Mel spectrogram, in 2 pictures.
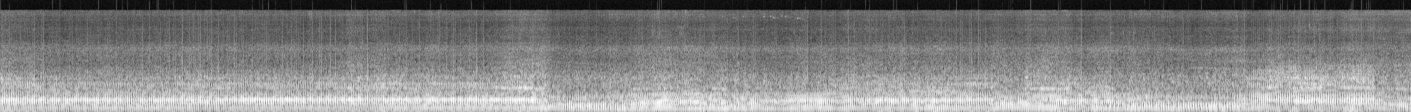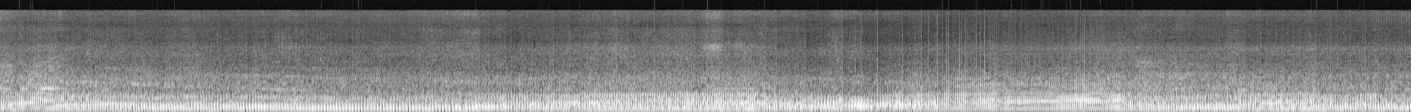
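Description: Motorcycle engine heard from the rider's seat, running at a steady pitch at first, then dropping and climbing again several times as the throttle is closed and reopened in stop-and-go riding.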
